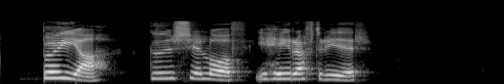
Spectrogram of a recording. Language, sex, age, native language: Icelandic, male, 12, Icelandic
